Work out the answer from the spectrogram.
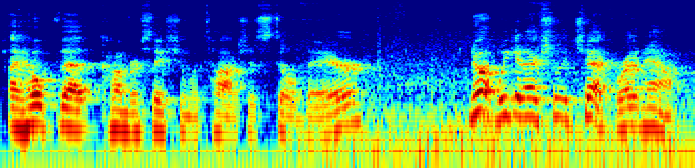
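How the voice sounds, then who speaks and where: A man's voice: medium pitch, animated, moderate pace. A man giving chatty, casual video game commentary, thinking aloud and swearing now and then. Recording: roomy echo, light background noise.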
